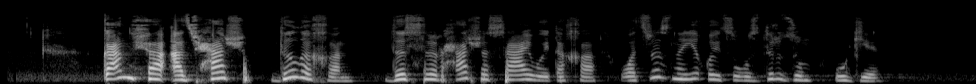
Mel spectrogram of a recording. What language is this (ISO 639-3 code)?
abk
